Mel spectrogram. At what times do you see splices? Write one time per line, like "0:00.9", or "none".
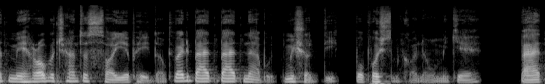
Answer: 0:01.7
0:02.2
0:03.5
0:03.9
